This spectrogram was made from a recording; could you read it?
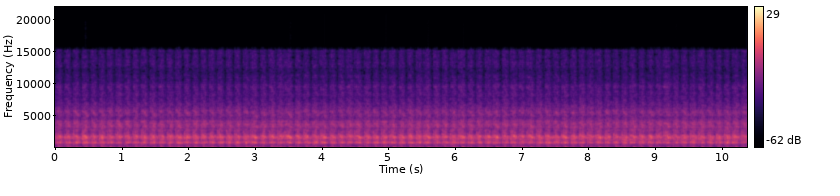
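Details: Rebuilt carbureted Toyota Corolla, first start attempt: starter churns steadily about four beats per second for ten seconds, never fires; fuel not reaching carburetor suspected, old gas believed bad.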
